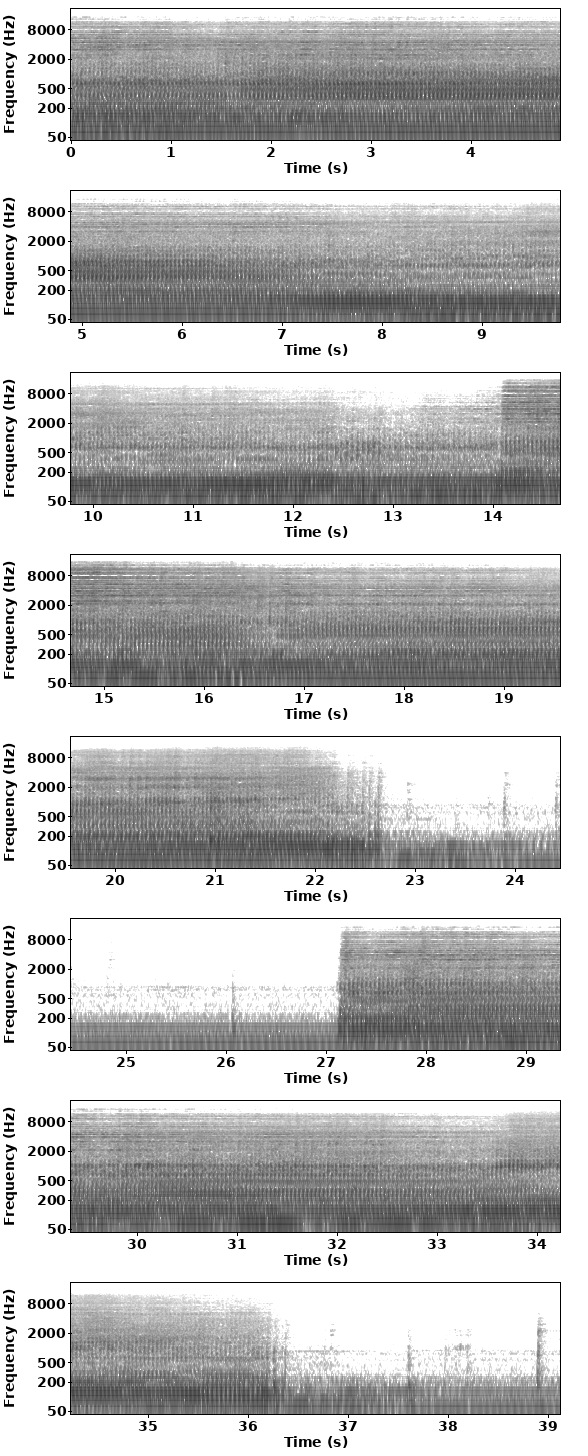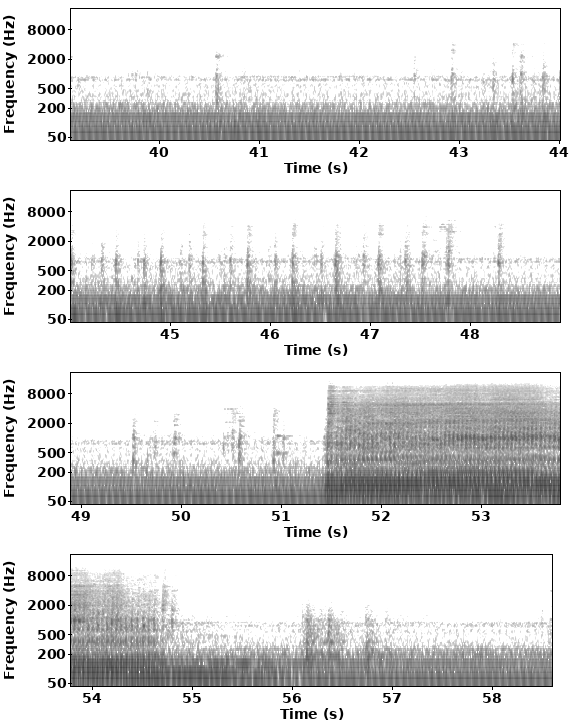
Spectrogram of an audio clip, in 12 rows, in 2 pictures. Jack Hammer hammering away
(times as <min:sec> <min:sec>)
0:00.0 0:23.1, 0:27.1 0:36.9, 0:49.5 0:55.0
